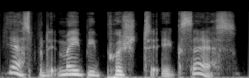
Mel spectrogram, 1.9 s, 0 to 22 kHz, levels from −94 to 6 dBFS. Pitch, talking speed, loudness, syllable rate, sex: 180 Hz, 255 wpm, -20 LUFS, 5.2 syllables/s, male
